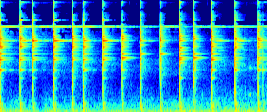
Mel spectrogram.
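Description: A metal hammer strikes a large solid diabase boulder (a ringing rock) in a boulder field, the rock beside where a person sits. Fourteen sharp knocks at an uneven pace each ring with a bright, bell-like metallic tone, pitched high with a fainter tone. Each ping fades quickly before the next strike.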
